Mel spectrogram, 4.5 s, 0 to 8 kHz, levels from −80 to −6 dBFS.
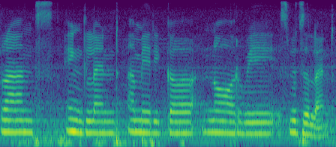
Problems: constant background noise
